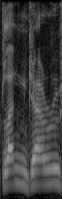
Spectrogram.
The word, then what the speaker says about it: Garw: I think it's pronounced Garw, something like that.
